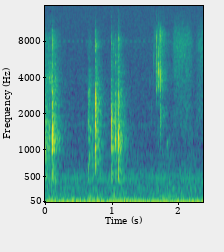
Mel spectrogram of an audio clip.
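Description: Computer keyboard keys struck a handful of times, about four separate clicks, as a short terminal command is typed and entered.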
